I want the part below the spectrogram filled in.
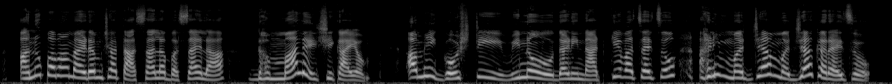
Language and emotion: Marathi, happy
